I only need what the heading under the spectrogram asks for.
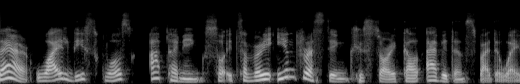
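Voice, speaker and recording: A woman speaks with an Italian accent at a fairly low pitch and a moderate pace, her pitch swinging very widely. The sound is dry and close with no echo, over a quiet background. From Venice, Italy. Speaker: historian and writer. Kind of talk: interview.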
